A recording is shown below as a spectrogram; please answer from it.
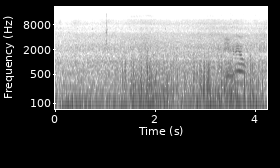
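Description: Steady low rumble of road traffic along a busy city street, with a voice speaking briefly near the end.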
